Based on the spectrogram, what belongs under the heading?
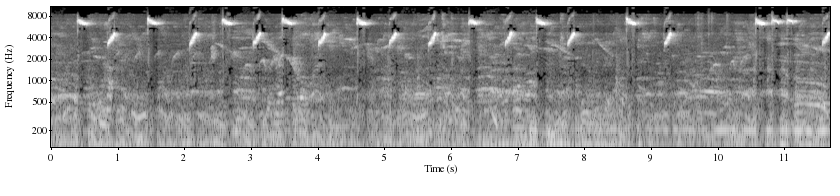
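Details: A vocal ruby-cheeked sunbird (Chalcoparia singalensis) of Sumatran origin sings a steady run of thin, high, sharp notes, each a quick down-slurred chip, about two per second, with little else heard.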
